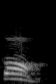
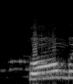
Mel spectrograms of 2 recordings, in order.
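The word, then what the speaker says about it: comb: में इसे बोलते हैं कोम कोम नहीं बोलना पूरा कोम कोम कोम कोम बी की बहुत हल्की सी साउंड आएगी बेटा कोम कोम और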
